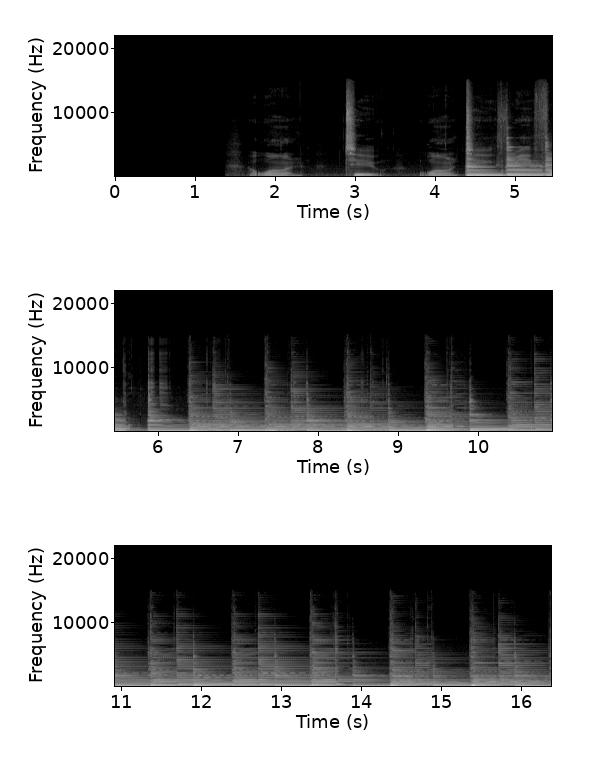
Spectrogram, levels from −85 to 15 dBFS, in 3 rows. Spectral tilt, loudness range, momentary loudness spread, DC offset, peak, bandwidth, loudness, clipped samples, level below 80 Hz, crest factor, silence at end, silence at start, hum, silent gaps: -6.5 dB/octave; 12 LU; 13 LU; under 0.1%; -6 dBFS; 14 kHz; -24 LUFS; under 0.1%; -50 dBFS; 18 dB; 0 s; 1.7 s; none; none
